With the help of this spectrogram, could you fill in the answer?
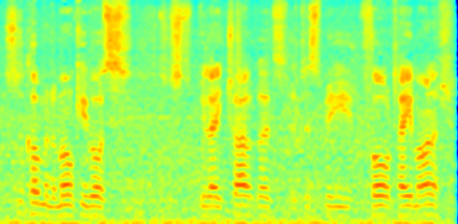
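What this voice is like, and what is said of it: Irish Dublin accent. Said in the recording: “with that accent, you're from Dublin. I'd say Dublin.”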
